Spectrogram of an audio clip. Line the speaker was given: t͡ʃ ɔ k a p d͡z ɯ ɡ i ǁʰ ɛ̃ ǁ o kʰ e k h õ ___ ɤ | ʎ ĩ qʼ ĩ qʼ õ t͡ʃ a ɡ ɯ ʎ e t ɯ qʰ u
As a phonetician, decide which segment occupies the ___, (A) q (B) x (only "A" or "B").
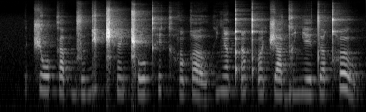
A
